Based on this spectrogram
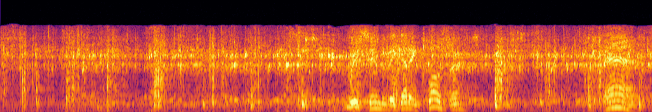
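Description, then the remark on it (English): A steady rush of a small, swiftly flowing underground river fills the background, constant and fairly loud, while a man speaks briefly over it. “Oh, I think I hear running water.”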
